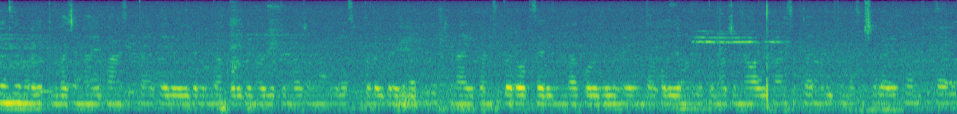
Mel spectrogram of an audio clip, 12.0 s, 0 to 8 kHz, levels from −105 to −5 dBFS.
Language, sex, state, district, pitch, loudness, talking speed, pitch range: Kannada, female, Karnataka, Belgaum, 185 Hz, -25 LUFS, 130 wpm, 180-190 Hz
